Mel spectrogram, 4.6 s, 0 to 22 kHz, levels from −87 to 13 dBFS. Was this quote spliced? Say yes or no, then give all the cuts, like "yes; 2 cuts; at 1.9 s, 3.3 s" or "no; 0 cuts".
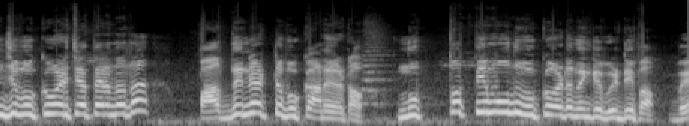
no; 0 cuts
